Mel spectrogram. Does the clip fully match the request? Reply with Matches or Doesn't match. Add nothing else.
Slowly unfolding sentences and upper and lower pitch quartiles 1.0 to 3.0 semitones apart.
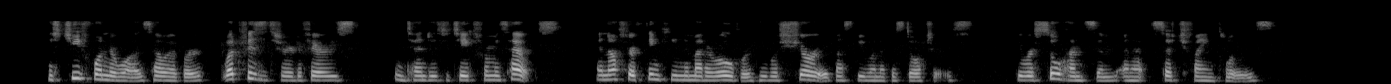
Doesn't match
